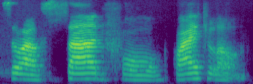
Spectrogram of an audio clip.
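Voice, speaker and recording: Low-voiced woman pastor, lo-fi. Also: steady tone, gravelly, bright, forceful tone. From Kenya. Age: 40s. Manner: earnest, grateful, measured with frequent "uh" pauses. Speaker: pastor and guest. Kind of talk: testimony interview. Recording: dull lo-fi audio.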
